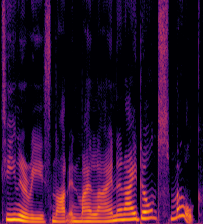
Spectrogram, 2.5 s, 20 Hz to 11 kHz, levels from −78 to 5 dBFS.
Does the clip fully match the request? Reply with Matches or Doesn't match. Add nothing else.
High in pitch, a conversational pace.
Doesn't match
